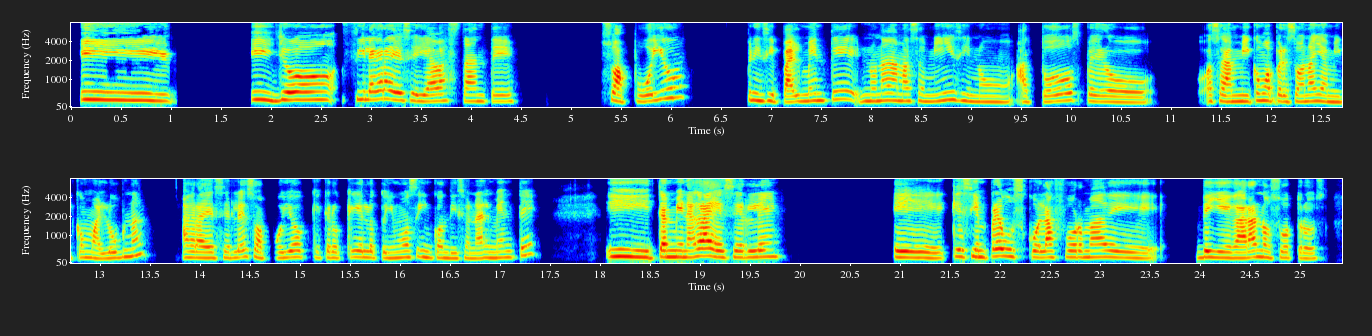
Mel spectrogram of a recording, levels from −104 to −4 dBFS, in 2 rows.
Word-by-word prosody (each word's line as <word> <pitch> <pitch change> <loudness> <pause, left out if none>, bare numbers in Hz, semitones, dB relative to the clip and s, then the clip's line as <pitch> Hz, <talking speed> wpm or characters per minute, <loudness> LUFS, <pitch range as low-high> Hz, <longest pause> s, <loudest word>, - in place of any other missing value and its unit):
Y 260 -5 +3 0.7
y 275 -4 +2
yo 275 +1 +5
sí 285 -1 -3
le 280 - +1
agradecería 255 -7 +1
bastante 220 -2 -4 0.8
su - - 0
apoyo, 305 - 0 0.6
principalmente, 245 +3 -1
no 225 +1 -4
nada 245 +1 0
más 230 0 -2
a - - -6
mí, 245 +6 -4
sino 200 -4 -6
a 195 0 -5
todos, 235 +6 -3
pero, 195 -4 -4 0.4
o - - -6
sea, 220 -2 +3
a - - -2
mí 215 -1 -1
como 240 0 0
persona 215 0 +1
y 225 - -2
a 215 - -3
mí 195 -1 -3
como 210 -1 -5
alumna, 230 - -4 0.3
agradecerle 205 +1 -1
su 235 -4 +4
apoyo, 205 +4 -5
que 200 -3 -14
creo 200 -2 -7
que 225 0 -4
lo 210 -1 -5
tuvimos 205 +3 -2
incondicionalmente. 205 - -5 0.6
Y 245 -4 +4
también 230 -1 +5
agradecerle. 230 -1 +3 1.1
Eh, 205 -4 +2
que 245 -1 0
siempre 240 +1 +4
buscó 235 -3 +2
la 220 +1 +4
forma 225 0 -1
de 200 -5 -4 0.3
de 220 +2 +3
llegar 200 -2 +3
a 220 - +6
nosotros, 195 -4 -4
225 Hz, 125 wpm, -23 LUFS, 205-245 Hz, 1.1 s, a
